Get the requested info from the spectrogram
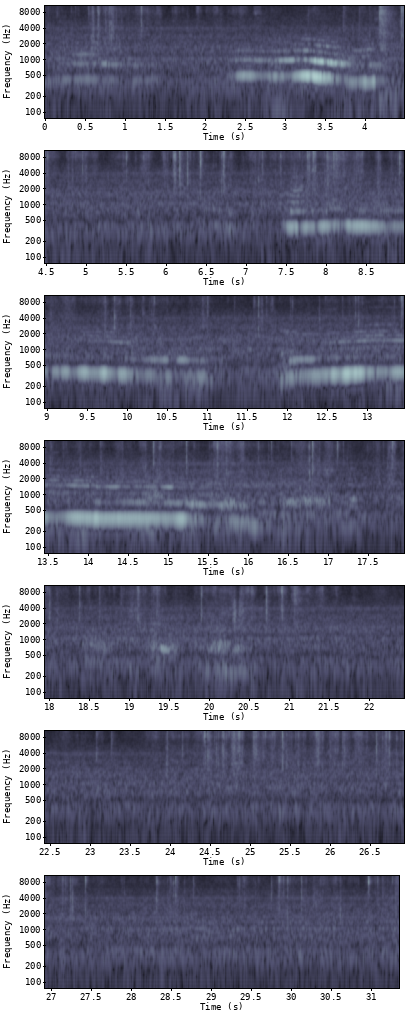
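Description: Dog howling: three long howls, each rising and then sliding down in pitch, followed by a few shorter, fainter ones.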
